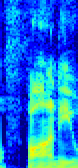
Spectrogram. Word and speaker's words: Fani: funny name it is I think technically it's pronounced Bonnie oh fonnie Willis it's F ni and it's Georgia French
